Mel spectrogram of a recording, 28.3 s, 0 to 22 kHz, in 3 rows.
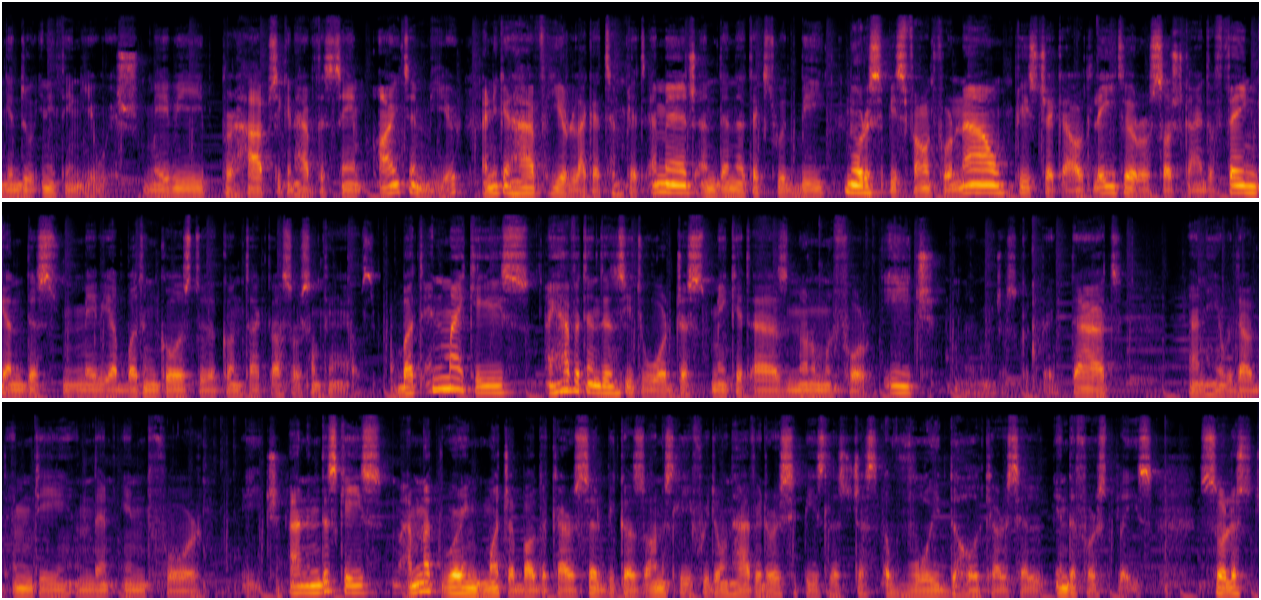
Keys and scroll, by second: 15.7 alt+shift+Right, 16.7 Left, 18.4 super+BackSpace, 20.1 alt+shift+Right, 20.9 Escape, 28.1 super+Left.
